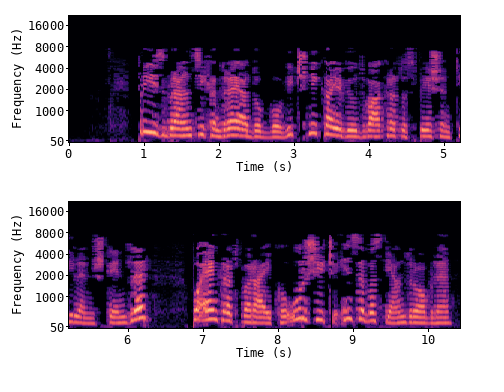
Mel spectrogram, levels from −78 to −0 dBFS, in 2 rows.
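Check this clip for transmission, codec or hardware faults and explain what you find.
One codec fault runs through the whole speech clip. The sound is dull and smeared throughout, with nothing above 7.7 kHz and a warbling, fizzy texture on sibilants and held sounds. That is likely heavy AAC compression: the encoder cuts the top band and leaves spectral holes, consistent with AAC-LC at roughly 12 kbps.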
